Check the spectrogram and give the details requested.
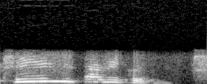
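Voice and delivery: very high villain cry.

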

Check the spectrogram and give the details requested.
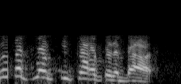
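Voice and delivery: Italian tough-guy wiseguy voice.

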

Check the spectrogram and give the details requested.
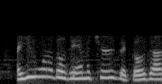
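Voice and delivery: playful teasing. Reading a limousine ad, teasing the listeners. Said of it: "I'm teasing you".

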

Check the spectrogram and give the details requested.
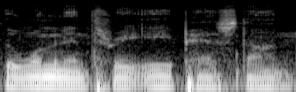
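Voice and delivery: ordinary talk

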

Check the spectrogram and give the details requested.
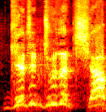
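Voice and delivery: bad action-star yell, high pitch, fast. Doing an Arnold Schwarzenegger impression after being begged: bad Arnold Schwarzenegger impression, yelled. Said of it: "That's not really good Arnold Schwarzenegger".

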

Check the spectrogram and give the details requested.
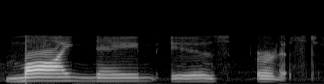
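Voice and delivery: grave, solemn, very serious voice, deep and very slow. Retelling how the new car said its name: imitating a very serious voice. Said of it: "I heard this very serious voice say".

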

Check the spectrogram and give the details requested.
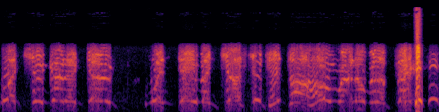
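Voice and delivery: yelling at high pitch and volume. Retelling yelling out at a baseball game: Hulk Hogan yell. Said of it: "I yelled like Hulk Hogan".

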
